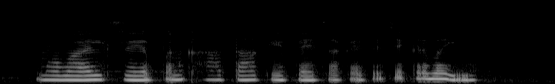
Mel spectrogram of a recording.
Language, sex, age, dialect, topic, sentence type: Magahi, female, 51-55, Central/Standard, banking, question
